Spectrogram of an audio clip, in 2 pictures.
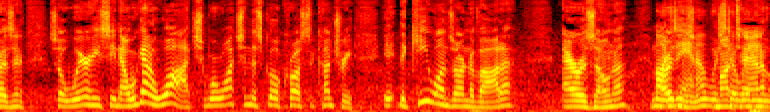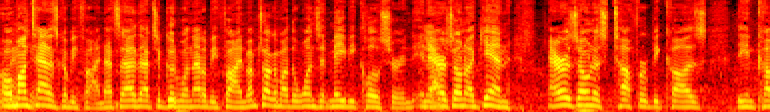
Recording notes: Live from Golden Hall!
